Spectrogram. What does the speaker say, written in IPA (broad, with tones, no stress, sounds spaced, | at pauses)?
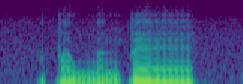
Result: p ɐ˨ w ŋ ɐ˨˥ ŋ p ɛː˧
